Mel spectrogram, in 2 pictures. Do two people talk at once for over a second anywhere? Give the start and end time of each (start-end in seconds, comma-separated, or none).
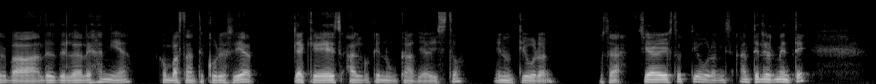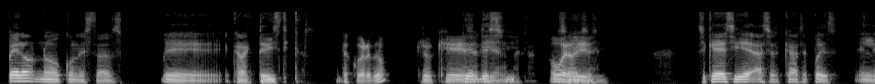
13.3-14.8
